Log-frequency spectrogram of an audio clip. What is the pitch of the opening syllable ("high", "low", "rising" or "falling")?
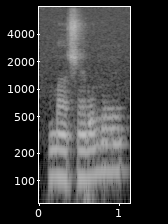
low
